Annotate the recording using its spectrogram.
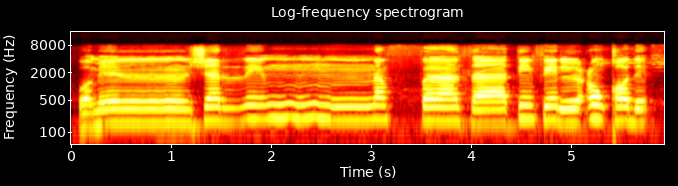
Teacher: فِي الْعُقَدِ، قاف کو پر، دال کے اندر قلقلہ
